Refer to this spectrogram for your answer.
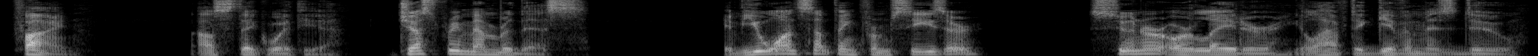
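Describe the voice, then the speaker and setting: A bookish, self-deprecating video game doctor, speaks in a low, closely recorded voice. His delivery is sardonic and erudite, rising and falling freely as he makes his dry understatements. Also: big pitch swings, moderate pace, gravelly, no room sound, full character voice. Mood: resigned, cautioning. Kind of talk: video game character dialogue.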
